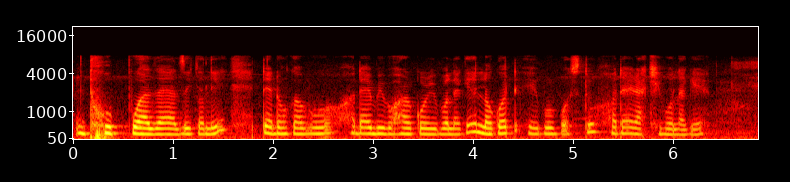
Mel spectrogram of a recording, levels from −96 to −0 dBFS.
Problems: constant background noise, background conversations at intervals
